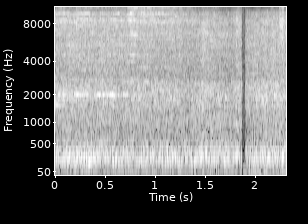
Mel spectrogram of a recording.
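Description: Union Pacific local freight train shoving in reverse in the Run 8 train simulator, a steady rolling rumble of cars and wheels with faint rail noise, continuous and close.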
